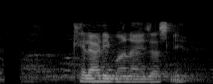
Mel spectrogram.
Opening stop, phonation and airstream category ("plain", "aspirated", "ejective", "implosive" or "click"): aspirated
